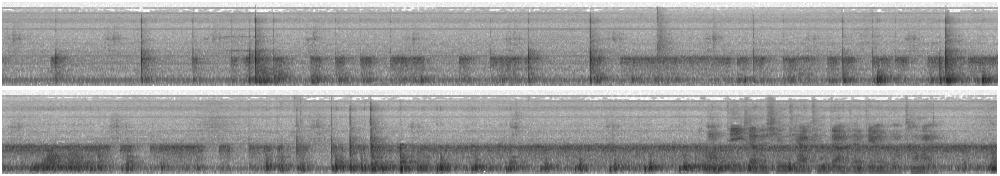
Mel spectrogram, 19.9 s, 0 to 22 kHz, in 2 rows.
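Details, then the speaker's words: Doppler fetal heartbeat of twins from IVF in a 43-year-old woman, first then second twin: fast, rapid pulsing with scratchy probe noise and steady hum; normal. "那我们来看一下他的心跳，在这里，这是第一个的心跳。这心跳哦，这心跳，这是第一个的心跳，这是第二个的心跳，"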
